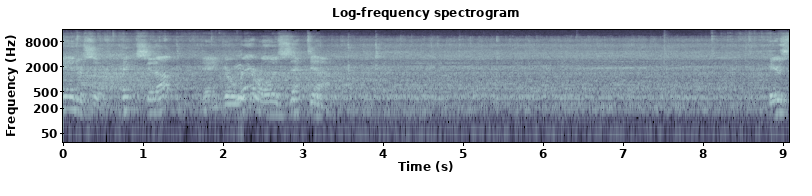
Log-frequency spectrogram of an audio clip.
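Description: A stadium crowd murmurs steadily through a television speaker.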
